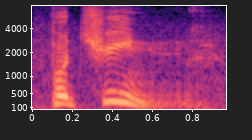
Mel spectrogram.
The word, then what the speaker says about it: poteen: Mountain Dew is another name for the stuff that's spelt poteen and pronounced pochine.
